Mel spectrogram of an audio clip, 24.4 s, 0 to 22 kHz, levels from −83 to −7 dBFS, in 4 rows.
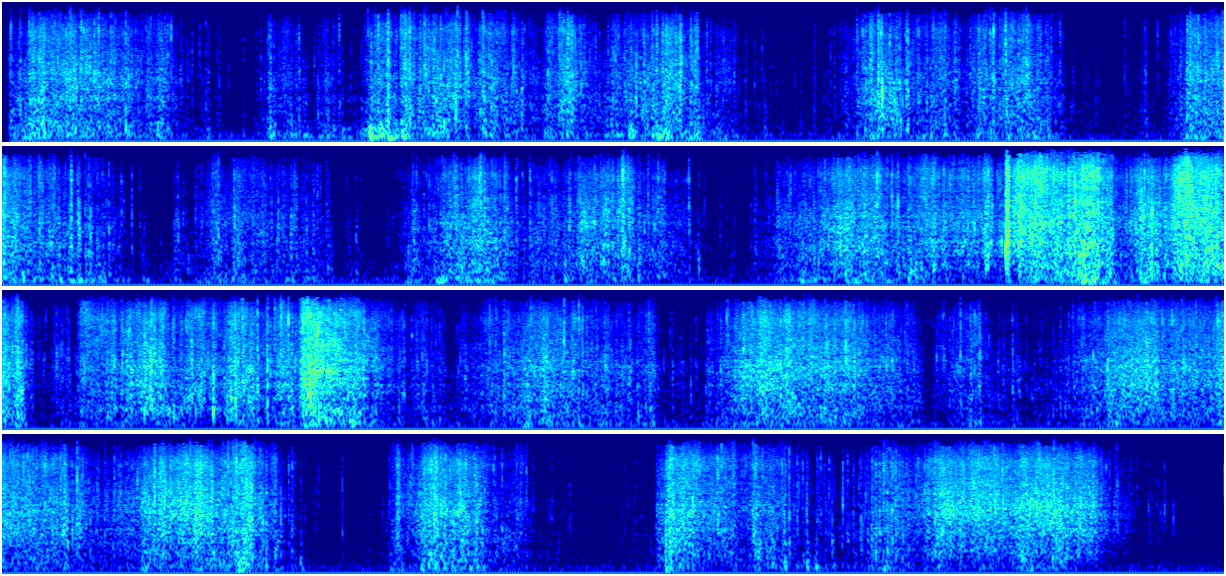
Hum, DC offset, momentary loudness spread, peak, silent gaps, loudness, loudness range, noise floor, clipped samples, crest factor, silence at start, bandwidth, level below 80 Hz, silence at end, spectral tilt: none; under 0.1%; 19 LU; -14 dBFS; none; -40 LUFS; 9 LU; -68 dBFS; under 0.1%; 28 dB; 0.05 s; over 20 kHz; -74 dBFS; 0.3 s; 0 dB/octave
